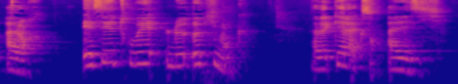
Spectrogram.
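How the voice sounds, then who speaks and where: Woman, primary school teacher, encouraging and patient, fairly high voice, echoey home room. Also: lively intonation, normal speed. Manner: patient, encouraging, checks in with frequent "d'accord?". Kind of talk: home-schooling spelling lesson for young children.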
